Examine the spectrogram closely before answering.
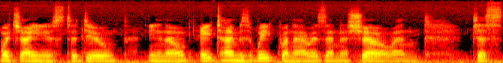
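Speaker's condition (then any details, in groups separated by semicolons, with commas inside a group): Primary lateral sclerosis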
